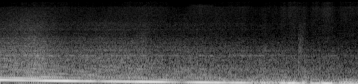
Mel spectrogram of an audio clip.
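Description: A sports car engine with standard exhaust revs up loudly and then winds down, its pitch sliding steadily lower over a few seconds, nearby and without talk.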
